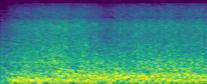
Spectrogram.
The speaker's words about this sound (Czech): v tuhle chvíli se proti nám už pustil tady opět znova plyn, palivo už hoří, oheň šlehá proti nám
